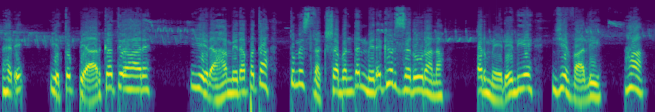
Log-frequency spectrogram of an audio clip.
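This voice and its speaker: Guy doing a young schoolboy in a cartoon, high voice, earnest, sweet n wistful. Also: big pitch swings, measured pace, a little mellow, heavily acted. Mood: earnest, inviting. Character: wistful, affectionate young schoolboy longing for a sister. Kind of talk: cartoon moral story.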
